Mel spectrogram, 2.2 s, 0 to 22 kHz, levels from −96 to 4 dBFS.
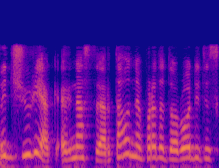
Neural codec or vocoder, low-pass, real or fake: codec, 16 kHz in and 24 kHz out, 1 kbps, XY-Tokenizer; 7.2 kHz; fake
